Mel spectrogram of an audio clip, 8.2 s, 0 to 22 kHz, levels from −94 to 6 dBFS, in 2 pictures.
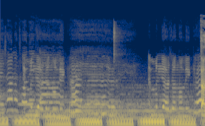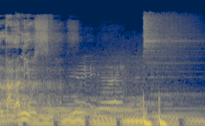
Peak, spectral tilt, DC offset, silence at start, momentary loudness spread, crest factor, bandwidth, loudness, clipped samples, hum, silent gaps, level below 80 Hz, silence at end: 0 dBFS; -6 dB/octave; under 0.1%; 0 s; 8 LU; 18 dB; 15 kHz; -19 LUFS; under 0.1%; none; none; -24 dBFS; 0 s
